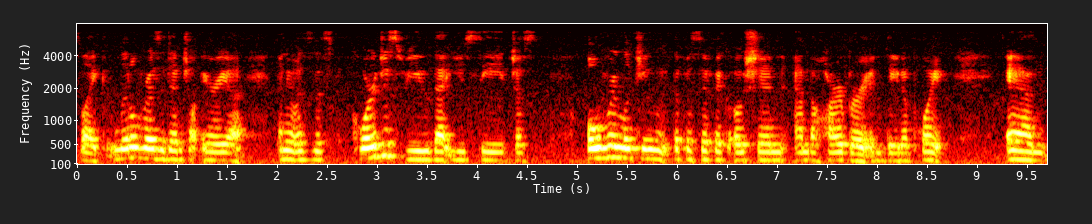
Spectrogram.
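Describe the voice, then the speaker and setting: A woman's voice: fairly low pitch, highs cut off, a little hiss or hum. A woman in her thirties with a stuffy cold, chatting casually as host of a weekly live show, rambling with many fillers. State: congested with a cold. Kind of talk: casual live-stream chat.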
